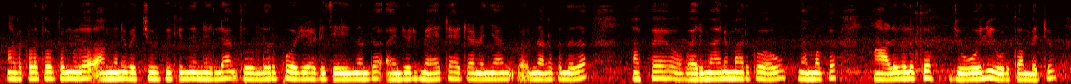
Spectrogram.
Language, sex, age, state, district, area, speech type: Malayalam, female, 45-60, Kerala, Idukki, rural, spontaneous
